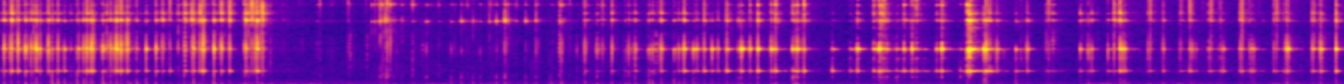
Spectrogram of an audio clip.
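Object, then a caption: Small hollow glazed ceramic figurine. Long acrylic nails tap and scratch the glossy surface of a small, hollow, glazed ceramic owl figurine in pale orange with white painted dots. Rapid, bright, glassy clicks and clinks carry a steady high ringing tone. The tapping goes quiet for about a second after the two-second mark, then resumes in dense bursts.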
